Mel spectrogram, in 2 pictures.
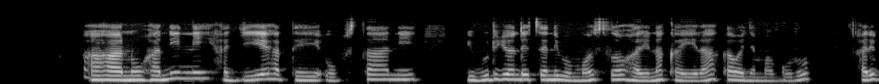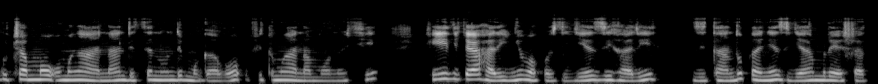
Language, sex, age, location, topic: Kinyarwanda, female, 18-24, Kigali, health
